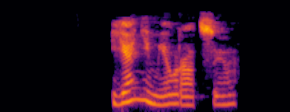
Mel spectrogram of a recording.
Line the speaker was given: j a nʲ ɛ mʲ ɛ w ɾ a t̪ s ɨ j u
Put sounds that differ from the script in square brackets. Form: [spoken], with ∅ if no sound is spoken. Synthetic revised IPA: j a nʲ ɛ mʲ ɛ w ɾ a t̪ s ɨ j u

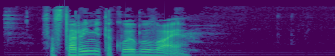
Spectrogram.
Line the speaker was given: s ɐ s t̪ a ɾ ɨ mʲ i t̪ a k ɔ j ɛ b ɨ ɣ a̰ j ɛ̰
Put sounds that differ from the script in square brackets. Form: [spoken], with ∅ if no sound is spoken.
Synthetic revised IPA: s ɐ s t̪ a ɾ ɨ mʲ i t̪ a k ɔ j ɛ b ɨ [v] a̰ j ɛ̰

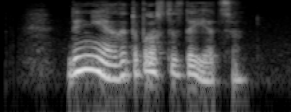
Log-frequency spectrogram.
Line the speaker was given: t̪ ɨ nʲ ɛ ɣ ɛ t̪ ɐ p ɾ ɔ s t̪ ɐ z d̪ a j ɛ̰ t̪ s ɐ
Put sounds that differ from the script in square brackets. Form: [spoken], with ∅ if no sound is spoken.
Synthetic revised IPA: [d̪] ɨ nʲ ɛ ɣ ɛ t̪ ɐ p ɾ ɔ s t̪ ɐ z d̪ a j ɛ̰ t̪ [sː] ɐ

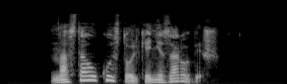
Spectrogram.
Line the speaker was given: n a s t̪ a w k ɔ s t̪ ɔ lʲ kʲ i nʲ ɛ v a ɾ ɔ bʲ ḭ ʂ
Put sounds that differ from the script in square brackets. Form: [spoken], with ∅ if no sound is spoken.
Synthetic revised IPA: n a s t̪ a w k [u] s t̪ ɔ lʲ kʲ i nʲ ɛ [z] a ɾ ɔ bʲ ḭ ʂ

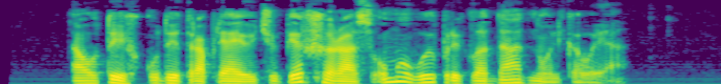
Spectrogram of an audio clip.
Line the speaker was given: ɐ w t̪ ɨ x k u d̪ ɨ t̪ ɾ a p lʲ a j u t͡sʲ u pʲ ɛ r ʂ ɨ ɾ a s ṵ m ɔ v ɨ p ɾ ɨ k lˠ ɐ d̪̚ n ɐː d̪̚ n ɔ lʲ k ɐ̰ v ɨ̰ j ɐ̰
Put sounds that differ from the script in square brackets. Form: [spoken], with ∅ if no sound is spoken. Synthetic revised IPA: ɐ w t̪ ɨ x k u d̪ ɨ t̪ ɾ a p lʲ a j u t͡sʲ u pʲ ɛ r ʂ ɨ ɾ a s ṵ m ɔ v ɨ p ɾ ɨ k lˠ ɐ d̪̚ n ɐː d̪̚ n ɔ lʲ k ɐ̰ v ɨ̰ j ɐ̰

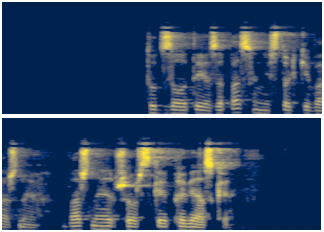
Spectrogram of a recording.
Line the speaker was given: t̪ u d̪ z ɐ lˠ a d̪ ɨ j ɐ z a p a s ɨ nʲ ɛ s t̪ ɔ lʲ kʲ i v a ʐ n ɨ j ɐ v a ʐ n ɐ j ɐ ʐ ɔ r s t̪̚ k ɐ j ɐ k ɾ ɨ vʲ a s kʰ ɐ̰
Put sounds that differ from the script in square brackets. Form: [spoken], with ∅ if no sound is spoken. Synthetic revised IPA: t̪ u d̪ z ɐ lˠ a [t̪] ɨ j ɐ z a p a s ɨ nʲ ɛ s t̪ ɔ lʲ kʲ i v a ʐ n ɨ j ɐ v a ʐ n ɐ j ɐ ʐ ɔ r s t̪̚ k ɐ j ɐ [p] ɾ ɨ vʲ a s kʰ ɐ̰

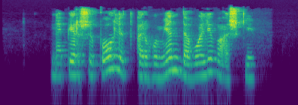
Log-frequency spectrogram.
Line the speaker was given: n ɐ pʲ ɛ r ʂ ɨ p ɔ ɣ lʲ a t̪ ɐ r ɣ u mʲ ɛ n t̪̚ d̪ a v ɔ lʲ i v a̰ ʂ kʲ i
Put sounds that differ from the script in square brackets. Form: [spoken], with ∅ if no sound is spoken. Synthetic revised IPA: n ɐ pʲ ɛ r ʂ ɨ p ɔ ɣ lʲ [ɐ] t̪ ɐ r ɣ u mʲ ɛ n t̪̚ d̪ a v ɔ lʲ i v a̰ ʂ kʲ i

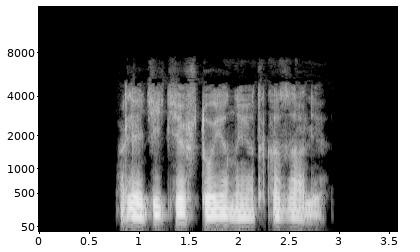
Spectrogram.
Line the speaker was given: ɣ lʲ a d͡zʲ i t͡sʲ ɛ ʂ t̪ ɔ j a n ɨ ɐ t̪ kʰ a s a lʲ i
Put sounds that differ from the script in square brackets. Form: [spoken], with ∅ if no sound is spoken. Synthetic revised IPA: ɣ lʲ a d͡zʲ i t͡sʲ ɛ ʂ t̪ ɔ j a n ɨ ɐ t̪ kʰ a [z] a lʲ i

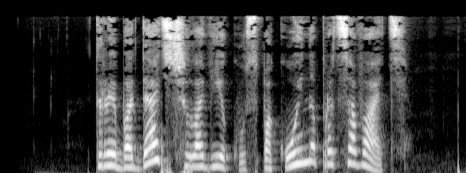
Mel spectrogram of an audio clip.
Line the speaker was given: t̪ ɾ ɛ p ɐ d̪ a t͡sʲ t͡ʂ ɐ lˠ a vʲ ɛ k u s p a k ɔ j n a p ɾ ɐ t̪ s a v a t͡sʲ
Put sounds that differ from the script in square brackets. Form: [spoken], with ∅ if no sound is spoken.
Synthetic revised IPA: t̪ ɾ ɛ [b] ɐ d̪ a t͡sʲ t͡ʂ ɐ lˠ a vʲ ɛ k u s p a k ɔ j n [ɐ] p ɾ ɐ t̪ s a v a t͡sʲ

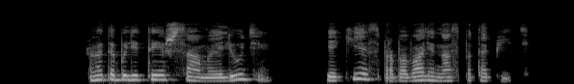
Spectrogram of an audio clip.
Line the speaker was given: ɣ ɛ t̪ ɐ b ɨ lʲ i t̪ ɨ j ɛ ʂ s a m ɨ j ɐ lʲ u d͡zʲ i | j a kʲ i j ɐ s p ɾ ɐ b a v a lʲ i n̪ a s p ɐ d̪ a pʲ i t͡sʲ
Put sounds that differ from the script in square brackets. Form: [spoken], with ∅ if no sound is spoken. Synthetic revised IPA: ɣ ɛ t̪ ɐ b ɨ lʲ i t̪ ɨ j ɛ ʂ s a m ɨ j ɐ lʲ u d͡zʲ i | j a kʲ i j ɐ s p ɾ ɐ b a v a lʲ i n̪ a s p ɐ [t̪] a pʲ i t͡sʲ

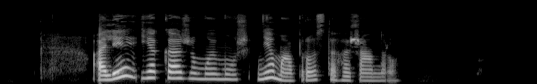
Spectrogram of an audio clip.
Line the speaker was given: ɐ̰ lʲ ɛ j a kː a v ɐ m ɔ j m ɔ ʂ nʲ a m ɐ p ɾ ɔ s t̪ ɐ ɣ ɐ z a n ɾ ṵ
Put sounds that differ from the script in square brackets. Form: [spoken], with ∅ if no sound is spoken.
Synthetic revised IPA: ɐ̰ lʲ ɛ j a kː a [ʐ] ɐ m ɔ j m [u] ʂ nʲ a m [a] p ɾ ɔ s t̪ ɐ ɣ ɐ [ʐ] a n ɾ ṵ

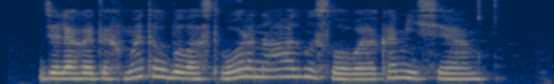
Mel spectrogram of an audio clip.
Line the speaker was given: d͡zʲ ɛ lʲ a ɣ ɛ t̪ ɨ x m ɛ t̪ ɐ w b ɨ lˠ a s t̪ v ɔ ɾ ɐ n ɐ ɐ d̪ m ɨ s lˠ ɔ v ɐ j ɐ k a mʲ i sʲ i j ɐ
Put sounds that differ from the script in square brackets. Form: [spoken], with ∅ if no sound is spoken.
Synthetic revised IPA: d͡zʲ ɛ lʲ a ɣ ɛ t̪ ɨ x m ɛ t̪ ɐ w b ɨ lˠ a s t̪ v ɔ ɾ ɐ n ɐ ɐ d̪ m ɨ s lˠ ɔ v ɐ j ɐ k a mʲ i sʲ i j ɐ

